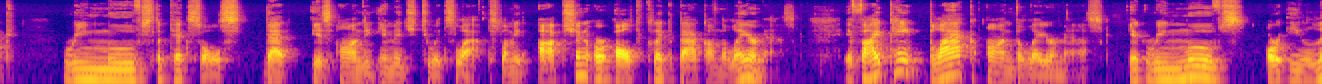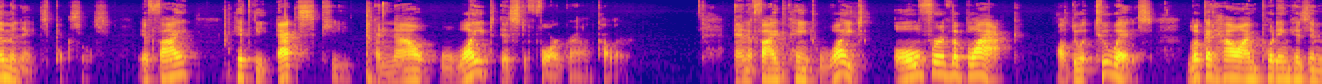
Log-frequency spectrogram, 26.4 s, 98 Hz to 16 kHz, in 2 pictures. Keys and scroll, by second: 16.6 x.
